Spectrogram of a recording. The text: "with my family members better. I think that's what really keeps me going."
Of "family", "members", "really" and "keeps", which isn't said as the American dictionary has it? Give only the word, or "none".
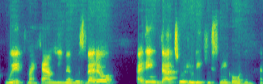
none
